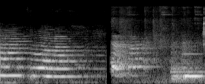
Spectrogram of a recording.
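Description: A young girl's voice through a microphone, in long, drawn-out sing-song notes, breaking off suddenly a little past halfway. Recorded music starts near the end.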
